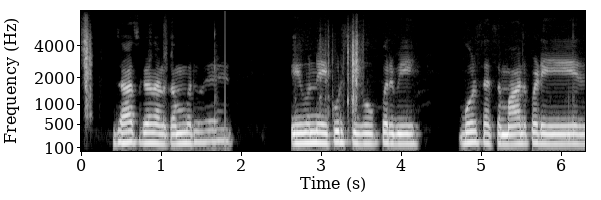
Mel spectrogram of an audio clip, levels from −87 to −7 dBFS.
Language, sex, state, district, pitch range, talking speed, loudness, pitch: Rajasthani, male, Rajasthan, Churu, 160-175 Hz, 140 wpm, -17 LUFS, 165 Hz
